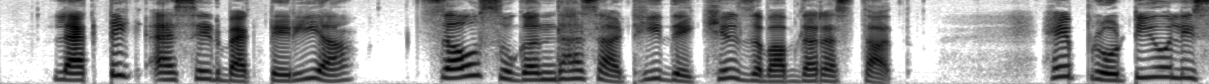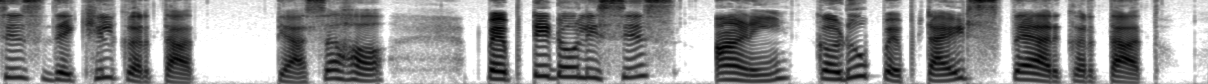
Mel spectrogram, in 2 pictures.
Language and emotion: Marathi, neutral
